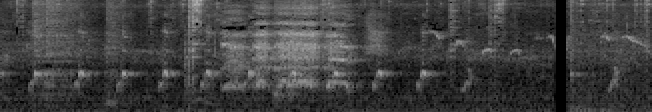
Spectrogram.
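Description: A bird calling in a steady rhythm, short repeated notes about two and a half a second, with a brief rasping noise about two to three seconds in as fish are worked against a cutting blade.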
